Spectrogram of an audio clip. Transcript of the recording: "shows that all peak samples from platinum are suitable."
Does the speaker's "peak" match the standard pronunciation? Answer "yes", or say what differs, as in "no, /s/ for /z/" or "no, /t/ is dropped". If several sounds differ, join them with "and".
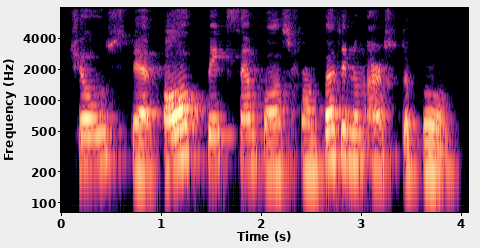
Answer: no, /b/ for /p/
